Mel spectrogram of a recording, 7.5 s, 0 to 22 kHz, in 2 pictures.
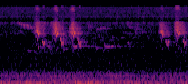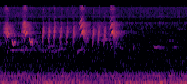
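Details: Garden-singing icterine warbler at Pieterburen, Netherlands, in May 2022, delivering fast repeated high chirps and rattling trills in quick bursts, with thin whistles between and a steady low hum behind.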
